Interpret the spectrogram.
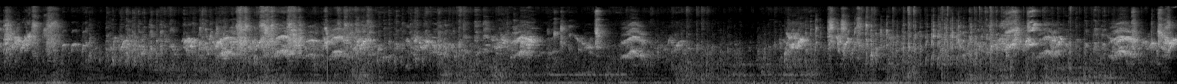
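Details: Budgerigars in an aviary at food time, recently released after trapping, chatter nonstop as a flock with high, scratchy warbles and chirps and some wing flutter.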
